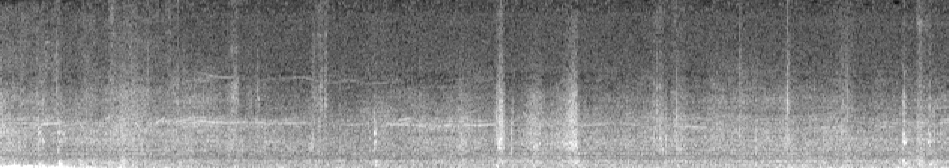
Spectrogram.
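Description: Faint, steady hum of a distant octocopter's electric motors and propellers, with a few faint ticks.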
